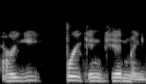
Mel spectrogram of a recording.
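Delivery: ordinary delivery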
